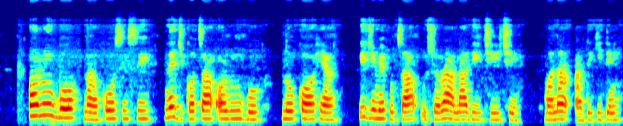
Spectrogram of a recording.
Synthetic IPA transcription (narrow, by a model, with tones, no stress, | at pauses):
ɔ˦ɾu˦ɡ͡bo˦na˨a˨ko˦si˦si˦ | ne˦d͡ʒi˨kɔ˦ta˦ʔɔ˦ɾu˦u˦ɡ͡bo˦ | no˦kɔ˦ɦja˦ | i˦d͡ʒi˨me˦pʊ˨ta˦u˨so˨ɾa˦˨la˦dɪ˦t͡ʃi˦i˦t͡ʃe˨ | ma˨na˨a˨dɪ˨ɡi˦de˦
